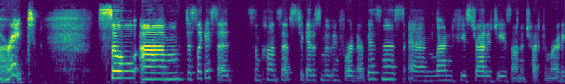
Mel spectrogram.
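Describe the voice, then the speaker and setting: This woman has a bright, sharp tone at a medium pitch, speaking at a fairly quick pace with big swings in loudness. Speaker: network marketing team leader. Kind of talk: online training session. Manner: fast; hesitant, many fillers.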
